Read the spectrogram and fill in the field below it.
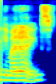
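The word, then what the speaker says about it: Guimarães: My name is pronounced Guimaraes, but I have Guimaraes. an American get that right, so I'm not offended at all.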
